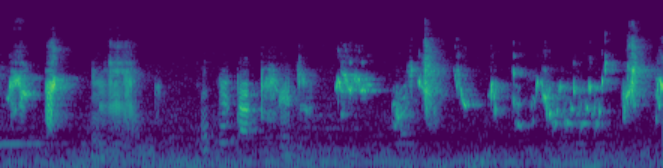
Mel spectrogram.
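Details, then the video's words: Pet budgerigar talking, mimicked word-like phrases as harsh warbled syllables and high chirps running quickly together, with a quieter gap near the start. "MUHABBETKUŞU KONUŞMA SESİ"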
